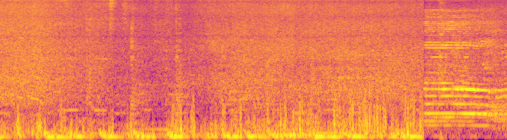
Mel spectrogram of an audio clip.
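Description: Wind buffeting the microphone in a loud, gusty rumble, with sea surf washing on the beach behind it. About five seconds in it cuts off abruptly and music begins.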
